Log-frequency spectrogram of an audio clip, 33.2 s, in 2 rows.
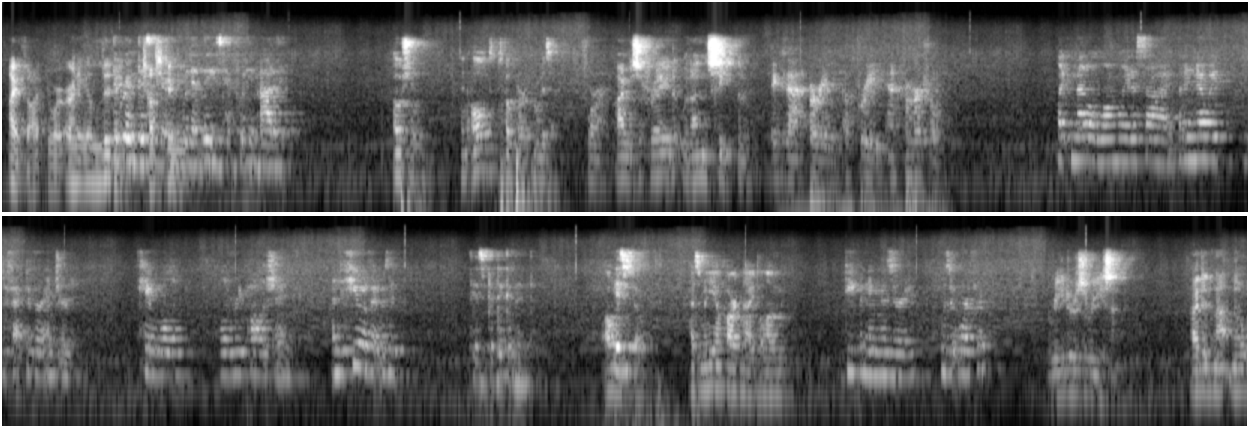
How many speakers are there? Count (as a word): six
